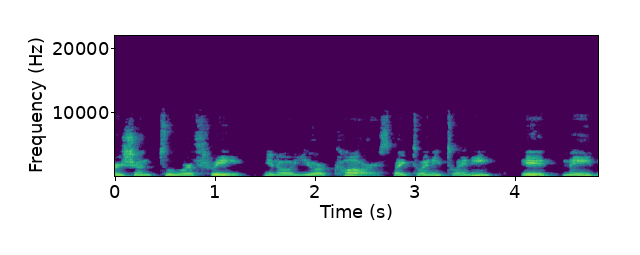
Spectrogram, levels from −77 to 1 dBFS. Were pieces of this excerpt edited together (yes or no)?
no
